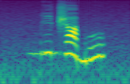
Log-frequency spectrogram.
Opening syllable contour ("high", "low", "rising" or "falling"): high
